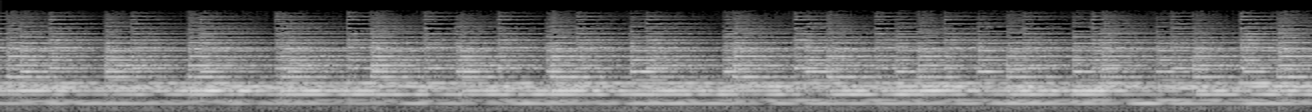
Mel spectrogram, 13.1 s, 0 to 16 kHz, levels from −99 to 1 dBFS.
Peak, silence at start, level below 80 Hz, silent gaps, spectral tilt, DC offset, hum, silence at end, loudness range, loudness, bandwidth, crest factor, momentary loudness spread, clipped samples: -4 dBFS; 0 s; -58 dBFS; none; -1.5 dB/octave; under 0.1%; none; 0 s; 1 LU; -17 LUFS; 11 kHz; 14 dB; 4 LU; under 0.1%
